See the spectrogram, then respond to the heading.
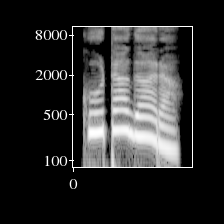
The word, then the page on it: ಕೂಟಾಗಾರ: kuṭāgāra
